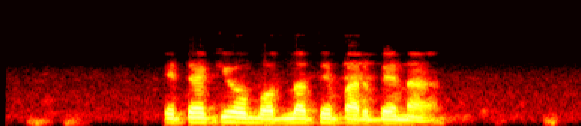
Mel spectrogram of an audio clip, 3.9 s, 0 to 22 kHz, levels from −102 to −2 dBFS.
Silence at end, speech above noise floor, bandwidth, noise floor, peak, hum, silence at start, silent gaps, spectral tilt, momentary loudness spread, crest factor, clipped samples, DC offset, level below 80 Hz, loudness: 0.95 s; 53 dB; 4 kHz; -67 dBFS; -2 dBFS; none; 1.1 s; none; -13 dB/octave; 9 LU; 14 dB; under 0.1%; under 0.1%; -58 dBFS; -14 LUFS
